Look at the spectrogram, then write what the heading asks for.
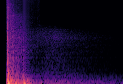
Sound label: gun pop gun pop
